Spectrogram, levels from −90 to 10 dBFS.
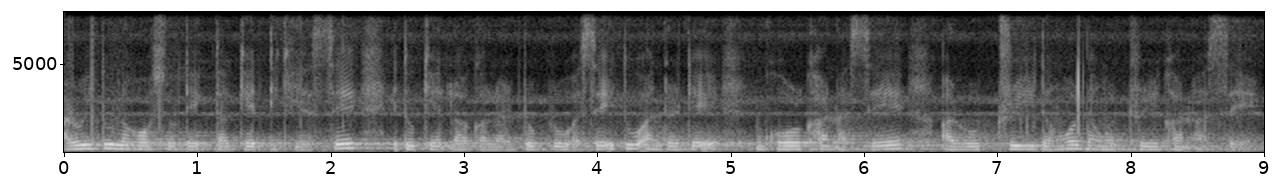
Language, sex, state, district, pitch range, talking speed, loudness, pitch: Nagamese, female, Nagaland, Dimapur, 175-195 Hz, 180 wpm, -17 LUFS, 185 Hz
